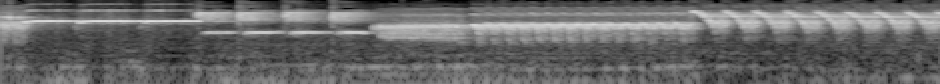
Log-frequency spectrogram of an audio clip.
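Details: Canary (Serinus canaria) singing as a model for young birds: pure steady whistled tones in short repeated notes, shifting to lower buzzy rolls and then fast, high, chattering descending notes.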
